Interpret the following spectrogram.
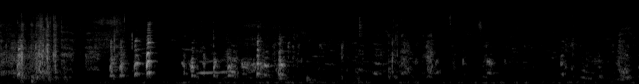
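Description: A flock of Egyptian Fayoumi chickens clucking, with many short clicks and taps scattered among the calls. It is busiest in the first second and a half and thins out after that.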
